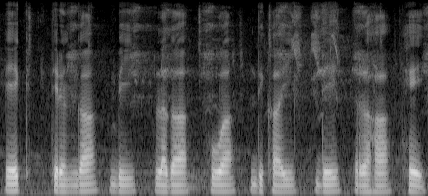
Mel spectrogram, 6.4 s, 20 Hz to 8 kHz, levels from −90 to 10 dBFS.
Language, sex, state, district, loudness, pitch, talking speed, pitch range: Hindi, male, Rajasthan, Jaipur, -16 LUFS, 100 Hz, 85 wpm, 95-100 Hz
